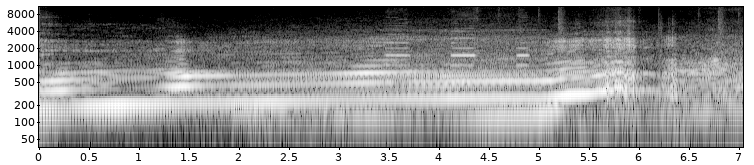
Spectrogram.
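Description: A C8 Corvette's V8 and a big-turbo Mk5 Toyota Supra's inline-six accelerating hard side by side in a rolling race, heard from inside the Corvette's cabin. The engine note climbs steadily in pitch, then changes abruptly about five seconds in.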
